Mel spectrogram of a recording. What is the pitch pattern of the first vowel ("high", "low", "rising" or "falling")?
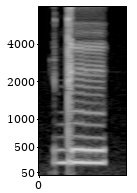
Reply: low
